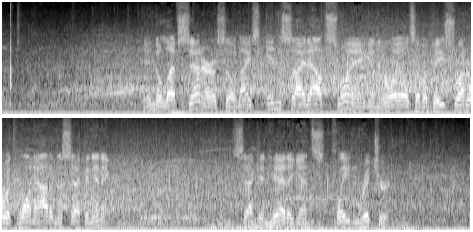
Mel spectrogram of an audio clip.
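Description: A large stadium crowd cheers loudly, then dies down.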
